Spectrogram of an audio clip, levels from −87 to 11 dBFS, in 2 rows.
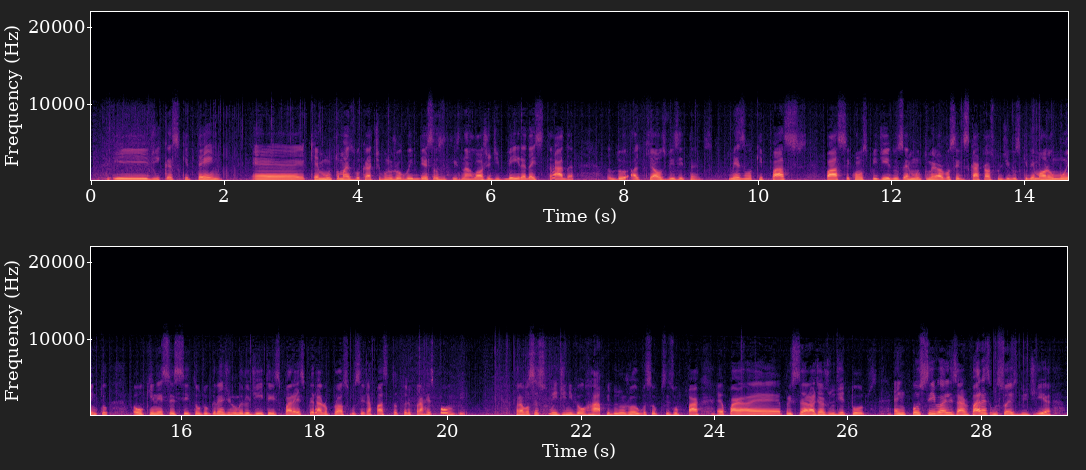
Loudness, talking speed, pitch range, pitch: -21 LUFS, 170 wpm, 145-170 Hz, 155 Hz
